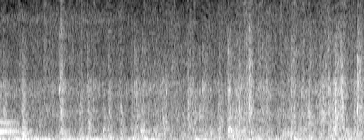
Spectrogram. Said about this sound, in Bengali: শিলা বৃষ্টি শিলা বৃষ্টি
